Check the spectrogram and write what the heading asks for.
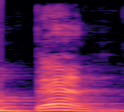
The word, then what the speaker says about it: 本: 本日本 Alright, by the way, ben is now ben, alright? Ben, like en, is pronounced as as in taken, alright?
